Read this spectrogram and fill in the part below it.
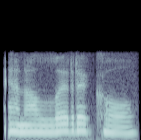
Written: analytical

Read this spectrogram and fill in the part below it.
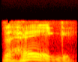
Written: Hague, The

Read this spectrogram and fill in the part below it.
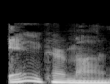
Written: inkerman

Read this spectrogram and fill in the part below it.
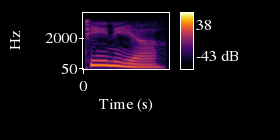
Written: taenia

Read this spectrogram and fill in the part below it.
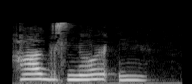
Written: Hogsnorton

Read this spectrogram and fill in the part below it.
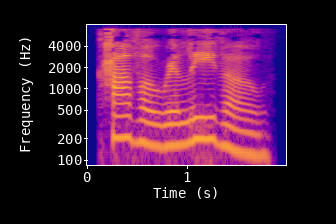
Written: cavorelievo

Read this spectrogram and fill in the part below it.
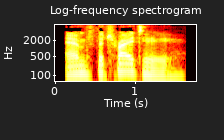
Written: amphitrite

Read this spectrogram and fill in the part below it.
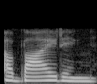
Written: abiding

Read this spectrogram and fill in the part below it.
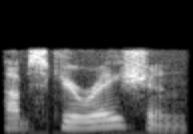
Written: obscuration

